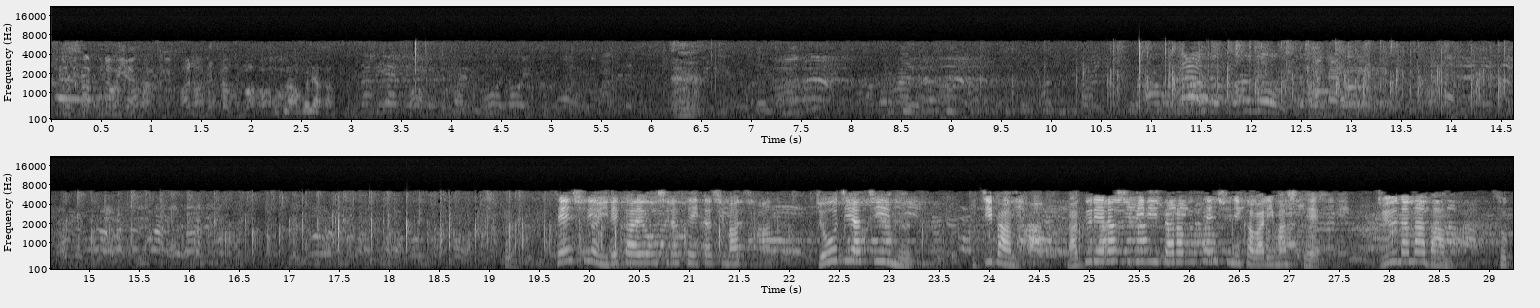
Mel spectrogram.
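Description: Men call out and shout to each other outdoors.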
